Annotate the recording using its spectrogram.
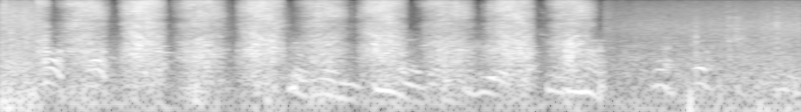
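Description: A hand saw rasps through wood in quick strokes.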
